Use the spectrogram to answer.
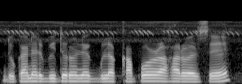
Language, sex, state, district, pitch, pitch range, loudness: Bengali, male, Assam, Hailakandi, 140 Hz, 135-145 Hz, -15 LUFS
